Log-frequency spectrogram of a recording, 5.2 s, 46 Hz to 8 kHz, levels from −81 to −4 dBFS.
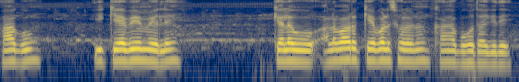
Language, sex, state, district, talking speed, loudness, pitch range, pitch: Kannada, male, Karnataka, Koppal, 105 wpm, -16 LUFS, 170-190 Hz, 175 Hz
